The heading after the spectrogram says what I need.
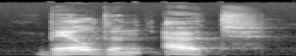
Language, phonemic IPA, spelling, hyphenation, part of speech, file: Dutch, /ˌbeːl.dən ˈœy̯t/, beelden uit, beel‧den uit, verb, Nl-beelden uit.ogg
- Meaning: inflection of uitbeelden: 1. plural present indicative 2. plural present subjunctive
